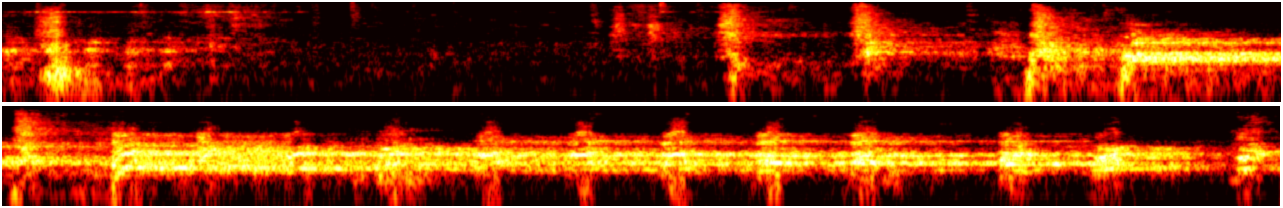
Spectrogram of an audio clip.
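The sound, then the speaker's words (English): A dog in a played video barks repeatedly, a few scattered barks at first, then a steady run of quick barks over a sustained whining, howling tone. It is fairly loud, with no talking. “I'm telling you, that doggo knows he's getting a treat.”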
